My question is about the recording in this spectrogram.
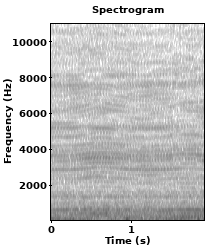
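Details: Repaired wiper motor on a 1981 Ford F100, reinstalled with the cowl off and no wiper arms, running on low speed. A quiet, steady hum of even pitch with no grinding or clicking; it parks at the same spot. Normal wiper motor low speed.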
